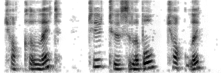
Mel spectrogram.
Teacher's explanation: tends to be reduced from three syllables chocolate to two syllable chocolate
